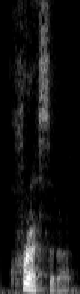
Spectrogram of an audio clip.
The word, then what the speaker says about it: Cressida: up and the internet is telling me it's pronounced Cressida and apparently she's a Trojan woman she's in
